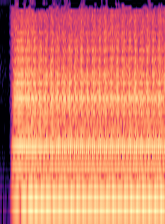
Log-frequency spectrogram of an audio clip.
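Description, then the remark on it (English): A loud, sustained boat horn sound effect blares after a brief silence, a deep steady tone rich in harmonics that holds at constant volume with a slight wavering buzz. “Boat horn sound off, Tommy Lee sound off.”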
